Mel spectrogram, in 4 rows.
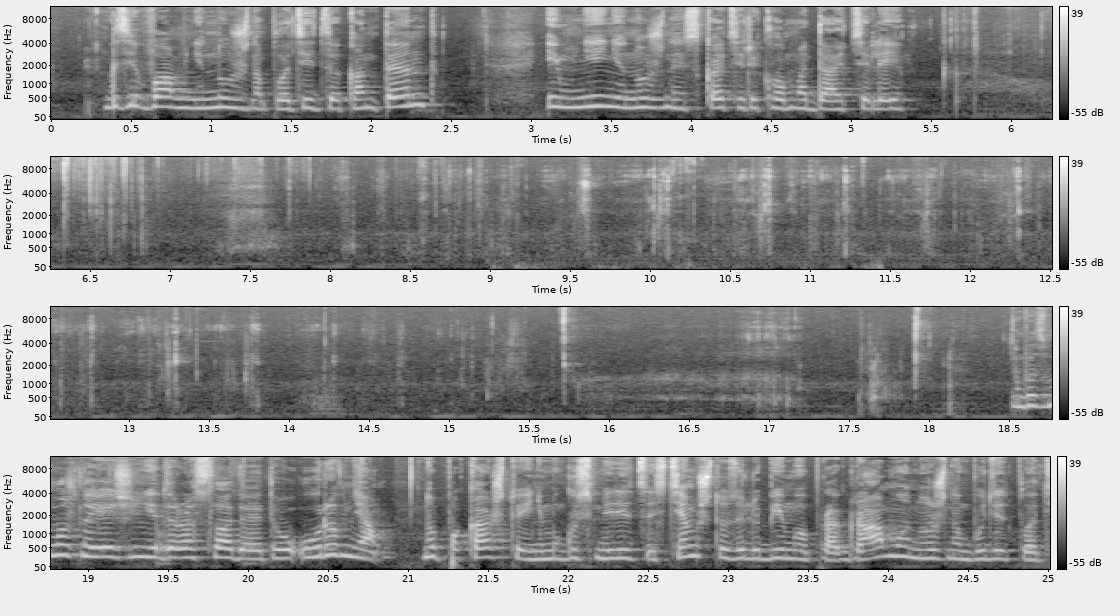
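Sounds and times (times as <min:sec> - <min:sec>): biting into wrap: 0:05.6 - 0:15.8
chewing with crackles: 0:05.6 - 0:15.9, 0:16.8 - 0:18.2
mouth clicks: 0:15.7 - 0:16.0.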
